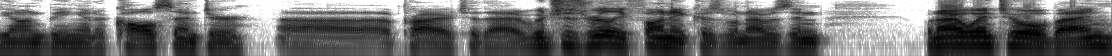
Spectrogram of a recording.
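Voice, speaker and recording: Talking at a very fast pace with an American accent, a man with a medium-pitched voice sounds dry and close with no echo. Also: very clean recording, silent background. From Texas. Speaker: former legionnaire, podcast host. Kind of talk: casual chat.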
